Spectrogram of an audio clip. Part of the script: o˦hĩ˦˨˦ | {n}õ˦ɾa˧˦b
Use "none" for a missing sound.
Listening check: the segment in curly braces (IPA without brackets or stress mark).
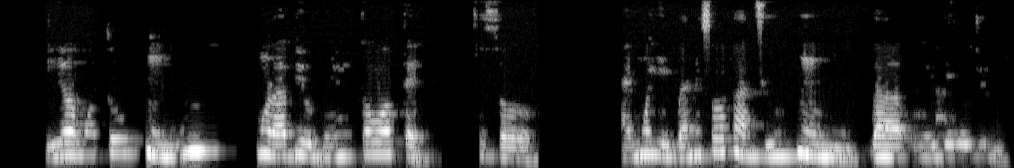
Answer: m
